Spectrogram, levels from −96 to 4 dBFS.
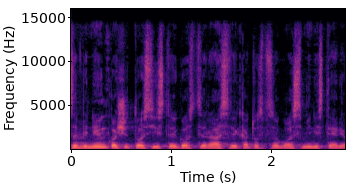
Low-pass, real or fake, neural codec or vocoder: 14.4 kHz; real; none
